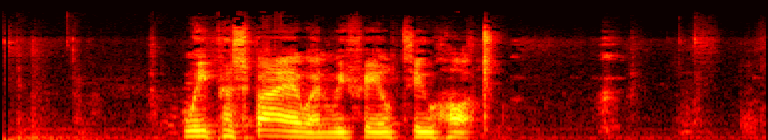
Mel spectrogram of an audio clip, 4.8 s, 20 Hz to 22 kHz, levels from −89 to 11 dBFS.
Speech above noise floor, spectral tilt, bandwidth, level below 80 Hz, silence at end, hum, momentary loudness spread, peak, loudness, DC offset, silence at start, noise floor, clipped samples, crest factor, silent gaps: 41 dB; -4 dB/octave; 13 kHz; -52 dBFS; 0.95 s; none; 9 LU; -2 dBFS; -15 LUFS; under 0.1%; 0.05 s; -55 dBFS; under 0.1%; 16 dB; none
